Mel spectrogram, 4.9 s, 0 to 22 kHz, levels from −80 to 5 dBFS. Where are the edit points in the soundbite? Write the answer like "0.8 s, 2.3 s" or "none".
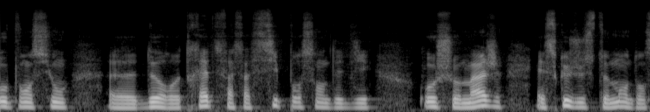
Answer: none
